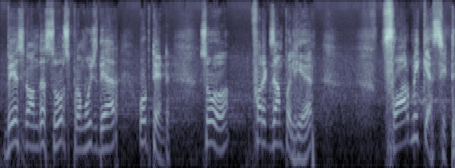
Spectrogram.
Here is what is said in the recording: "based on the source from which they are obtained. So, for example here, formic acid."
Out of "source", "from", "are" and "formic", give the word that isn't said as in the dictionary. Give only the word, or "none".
from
